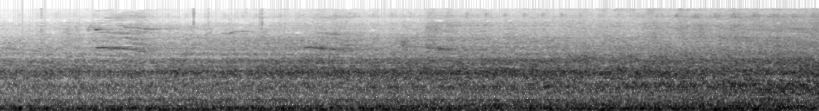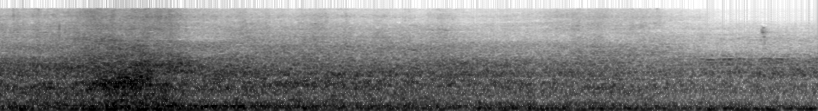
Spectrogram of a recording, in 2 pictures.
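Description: A classic sedan drives past on asphalt.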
